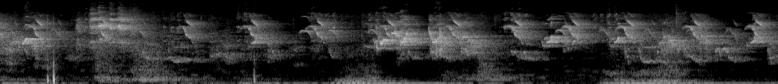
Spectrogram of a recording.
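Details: Australian parrot giving a dense run of harsh, squeaky chirps, each a quick downward-sweeping note, tumbling over one another with brief pauses; a couple of sharp clicks and a low rumble in the background.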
